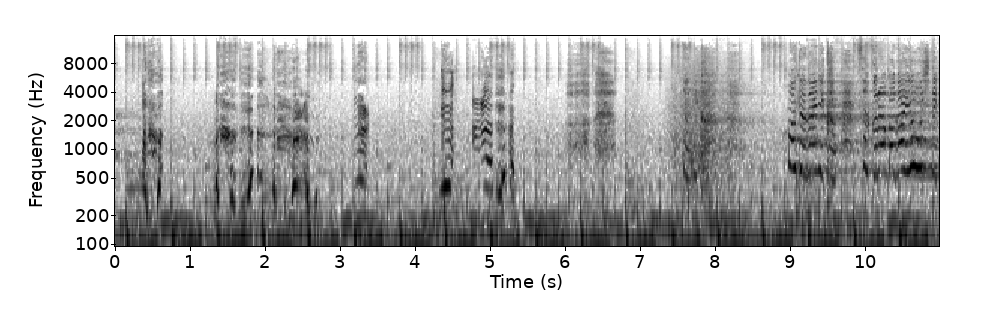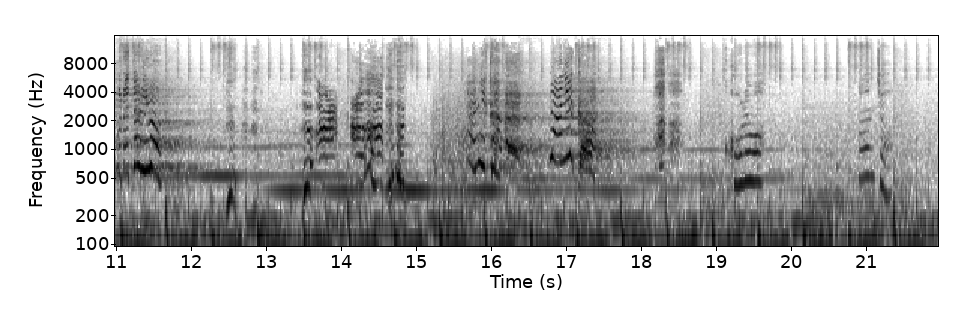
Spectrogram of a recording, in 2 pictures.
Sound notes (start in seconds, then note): 1.2 coughing fit; 3.1 pained groans; 5.9 bated breath; 13.4 pained groans; 18.2 gasp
